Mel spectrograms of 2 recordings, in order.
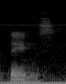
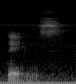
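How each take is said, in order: No difference in how they are said.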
